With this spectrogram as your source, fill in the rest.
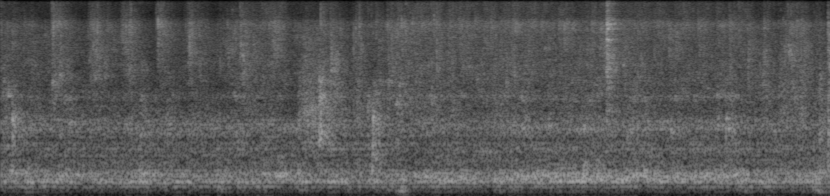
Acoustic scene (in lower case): restroom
